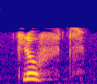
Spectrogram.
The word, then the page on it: d' Lùft: Bas-Rhin; Herrlisheim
